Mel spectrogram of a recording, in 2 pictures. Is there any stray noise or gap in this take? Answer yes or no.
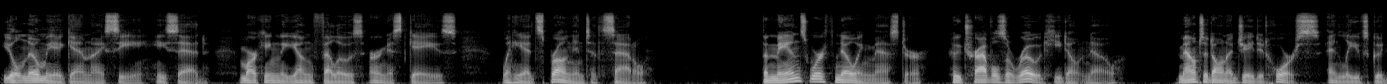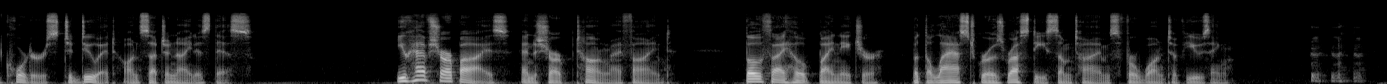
yes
